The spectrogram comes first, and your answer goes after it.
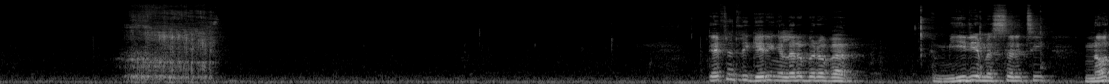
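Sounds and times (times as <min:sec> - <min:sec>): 
person slurping a tasting sample: 0:01.2 - 0:02.3
speech: 0:07.1 - 0:08.7, 0:09.3 - 0:11.0.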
